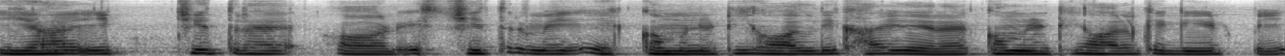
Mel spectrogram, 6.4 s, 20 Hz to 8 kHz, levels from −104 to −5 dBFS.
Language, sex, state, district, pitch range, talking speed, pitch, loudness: Hindi, male, Uttar Pradesh, Muzaffarnagar, 150-170 Hz, 195 wpm, 160 Hz, -15 LUFS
